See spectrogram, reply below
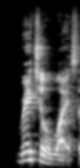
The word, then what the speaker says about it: Rachel Weisz: And I don't know, I also like Rachel Weisz, that's how you say her name.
